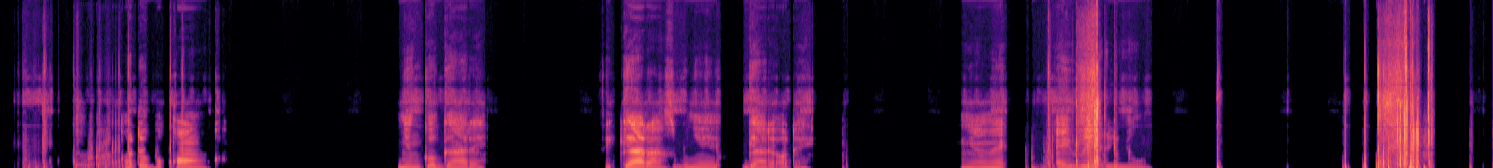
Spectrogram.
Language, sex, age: Wolof, female, 18-24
